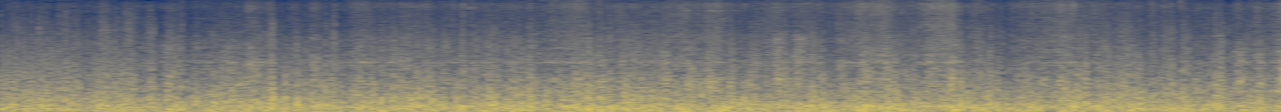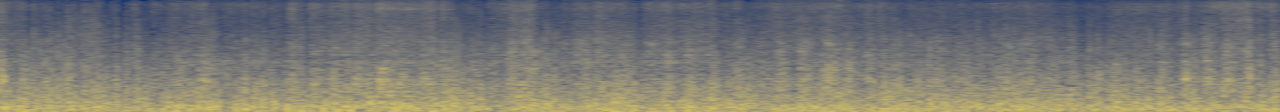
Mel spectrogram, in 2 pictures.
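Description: Steady rush of wind buffeting a microphone held out of the window of a moving steam-hauled train, over the low running noise of the train.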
